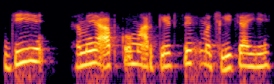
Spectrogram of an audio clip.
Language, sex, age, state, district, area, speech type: Hindi, female, 30-45, Uttar Pradesh, Jaunpur, rural, conversation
